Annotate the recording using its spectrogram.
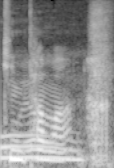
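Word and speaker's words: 銀魂: 긴타마. 네. 이게 일본 발음입니다.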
